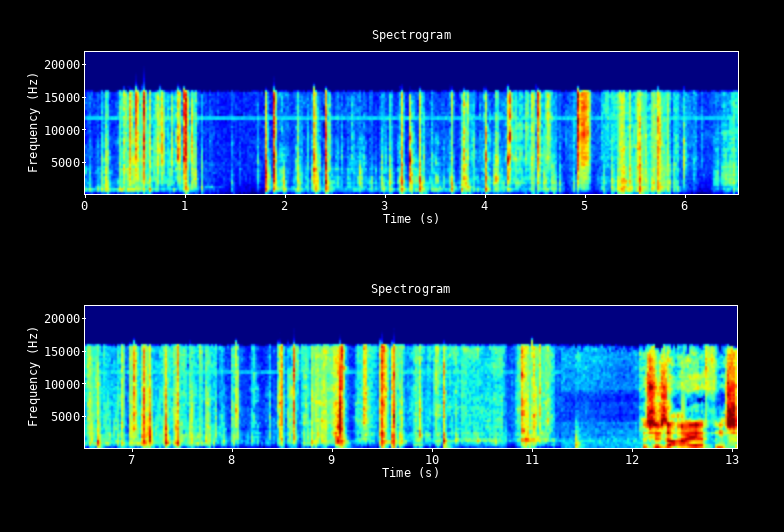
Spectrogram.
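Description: Plastic parts click, knock and rattle as a hard casing is handled and pulled apart.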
